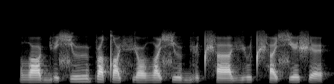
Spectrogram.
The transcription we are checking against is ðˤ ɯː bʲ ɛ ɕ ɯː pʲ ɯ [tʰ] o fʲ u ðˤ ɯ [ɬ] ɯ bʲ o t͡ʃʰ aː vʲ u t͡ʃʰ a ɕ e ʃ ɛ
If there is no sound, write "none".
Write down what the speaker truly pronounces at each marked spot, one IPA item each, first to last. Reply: tˤ, ɕ

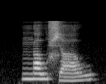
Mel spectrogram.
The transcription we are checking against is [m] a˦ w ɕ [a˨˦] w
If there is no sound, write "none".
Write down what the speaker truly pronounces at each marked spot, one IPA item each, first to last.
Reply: ŋ, a˨˦

